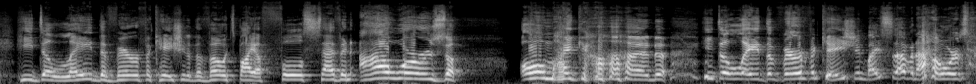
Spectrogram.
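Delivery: high, loud, hammed-up outrage building to a wail; mock hysteria. Host mocking outrage over January sixth, hammed-up hysteria. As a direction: wail it in overblown horror.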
